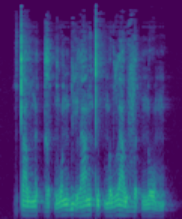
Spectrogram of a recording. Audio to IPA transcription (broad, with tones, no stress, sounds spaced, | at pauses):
t̪ a˧ w n ə˨˩ t̚ ɣ ə˨˩ t̚ ŋ o˧ n ɓ i˧˩ l a˧ ŋ t̪ ɨ˨˩ p̚ m ə˨˦ w l a˧ w v ə˨˩ t̚ n o˧˩˨ m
